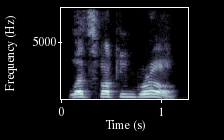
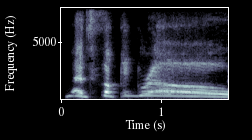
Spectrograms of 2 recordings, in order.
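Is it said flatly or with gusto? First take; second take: flatly; with gusto. First: It is said flatly, without energy. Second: It is said loudly, with lots of energy.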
